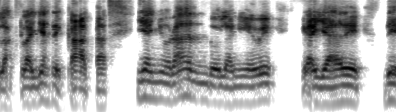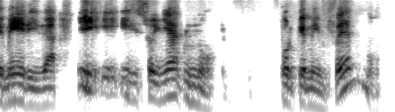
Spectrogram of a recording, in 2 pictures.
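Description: A man is speaking. His voice sounds dry and close, without any echo. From Venezuela. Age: old. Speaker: retired professor and neuroscientist. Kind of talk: interview. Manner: animated.

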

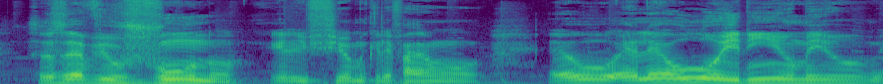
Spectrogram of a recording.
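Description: Music plays behind a man talking at a fairly quick pace. His pitch is fairly high, with ordinary variation. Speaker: podcast co-host. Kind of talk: casual chat. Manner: animated.

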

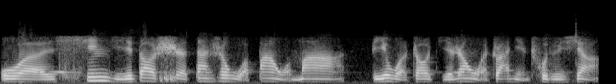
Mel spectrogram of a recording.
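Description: The speech moves at a very slow pace with fairly even intonation, against noticeable background noise. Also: man, medium pitch for a man. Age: 20s. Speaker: dentist, caller. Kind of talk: phone-in call.

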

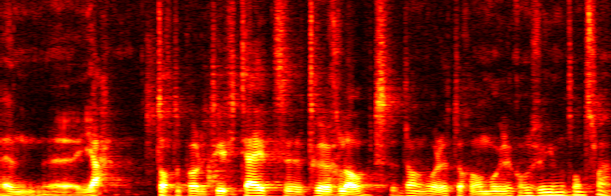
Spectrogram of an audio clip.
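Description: A somewhat breathy man at a fairly slow pace, with ordinary pitch variation. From Netherlands, Zeist. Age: 70s. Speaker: entrepreneur. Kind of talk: interview.

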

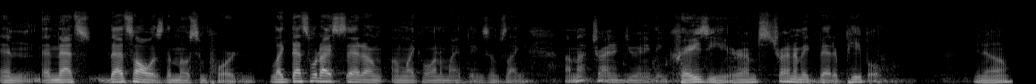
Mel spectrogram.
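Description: With an American accent, a man speaks at a fairly quick pace. His pitch is fairly low, with ordinary variation. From San Francisco, US. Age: 50s. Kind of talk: casual chat. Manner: animated.

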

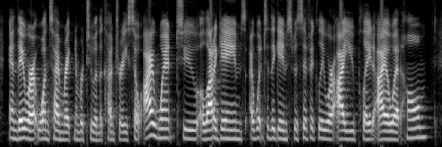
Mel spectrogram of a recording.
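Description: A woman races along very fast, with hardly any pauses. Her voice is fairly low, with a bright, sharp tone. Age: 40s. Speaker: podcast host and volleyball coach. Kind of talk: solo podcast monologue. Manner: animated.

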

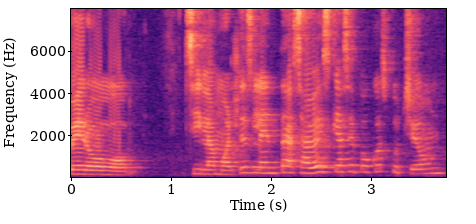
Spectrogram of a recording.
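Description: An ordinary speaking voice, a woman's, with lively intonation at a moderate pace. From Mexico, Coahuila. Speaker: podcast host. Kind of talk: casual chat.

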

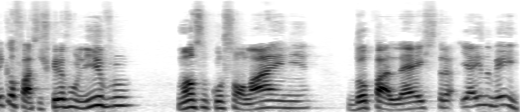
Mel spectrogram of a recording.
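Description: A man speaks in an energetic tone. His intonation is lively. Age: 30s. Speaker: motivational speaker and author. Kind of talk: casual interview on Instagram live. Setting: livestream video call.

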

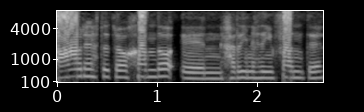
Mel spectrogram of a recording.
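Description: A woman's unremarkable speaking voice, moderate in pace with ordinary pitch variation, in a dry, close sound with no echo and a quiet background. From Argentina. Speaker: former cleaner, kindergarten assistant. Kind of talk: casual chat.

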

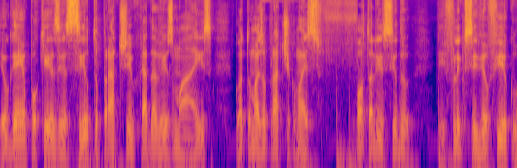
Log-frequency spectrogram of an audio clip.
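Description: A man's very deep, low voice at a moderate pace, animated in tone, with ordinary pitch variation. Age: 50s. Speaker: motivational podcaster. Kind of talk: motivational monologue.

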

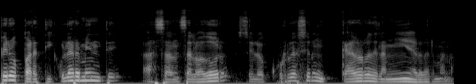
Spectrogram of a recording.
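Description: With lively intonation, a man at a medium pitch speaks at a fairly quick pace. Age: 20s. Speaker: rapper and vlogger. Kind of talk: personal vlog monologue.

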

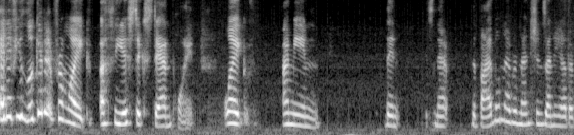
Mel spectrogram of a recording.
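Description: With an American accent, a woman speaks in a high pitch, her voice swinging very widely in pitch and heavily in loudness. She leaves long, frequent pauses. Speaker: co-host. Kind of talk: casual chat. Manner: animated, enthusiastic, filler-heavy.

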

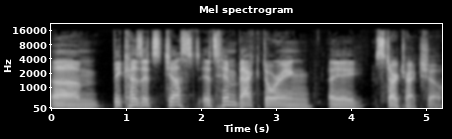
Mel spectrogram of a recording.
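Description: Speaking very slowly with an American accent, a man is heard in a very clean recording with a silent background and a dry, close sound free of echo. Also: medium pitch for a man, ordinary pitch variation. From New York. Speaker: podcast co-host. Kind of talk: casual chat. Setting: home apartment recording.

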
